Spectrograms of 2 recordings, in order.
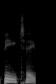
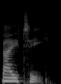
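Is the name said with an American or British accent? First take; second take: British; American. First: It is said with a British accent. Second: It is said with an American accent.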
